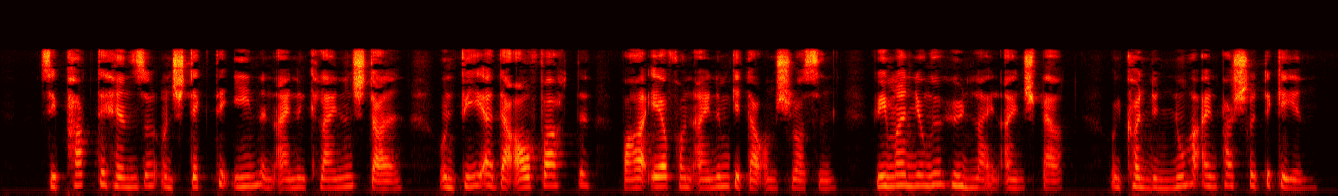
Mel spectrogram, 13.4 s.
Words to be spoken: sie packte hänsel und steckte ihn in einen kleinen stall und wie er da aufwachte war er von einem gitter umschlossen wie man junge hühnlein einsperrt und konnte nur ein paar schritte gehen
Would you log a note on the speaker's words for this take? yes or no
no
